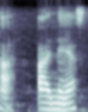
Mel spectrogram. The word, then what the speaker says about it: Arneis: แค่ นั้น เลย ค่ะ อัน นี้ สะกด ว่า AR n e i s ค่ะ อานัส นะ คะ เป็น องุ่น เขียว นั่น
